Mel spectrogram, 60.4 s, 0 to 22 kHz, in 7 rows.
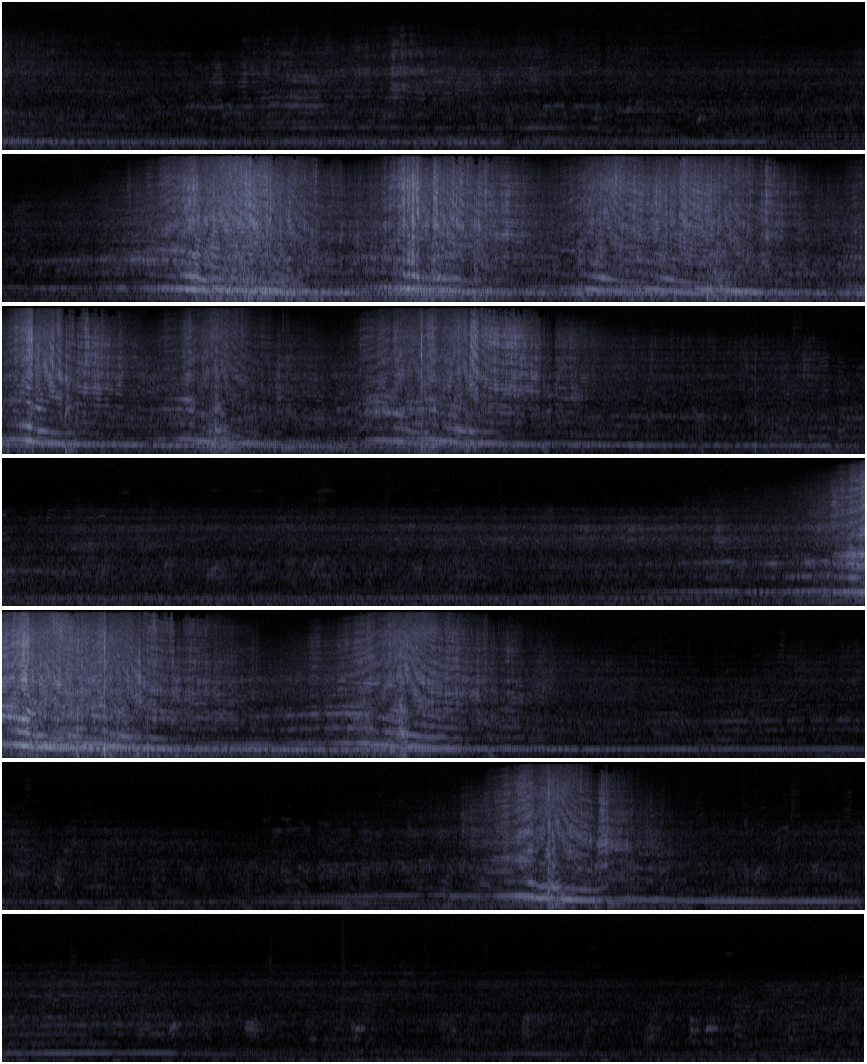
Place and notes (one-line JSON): {"title": "Silverstone Circuit, Towcester, UK - british motorcycle grand prix 2019 ... moto two ... fp2 ...", "date": "2019-08-23 15:10:00", "description": "british motorcycle grand prix 2019 ... moto two ... free practice two ... maggotts ... lavalier mics clipped to bag ... bikes often hitting their rev limiter ...", "latitude": "52.07", "longitude": "-1.01", "altitude": "158", "timezone": "Europe/London"}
